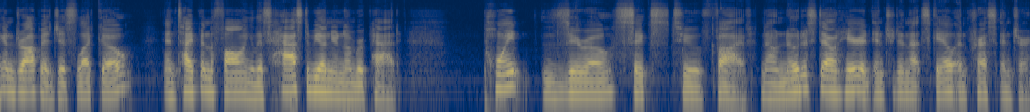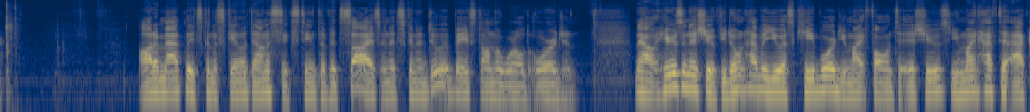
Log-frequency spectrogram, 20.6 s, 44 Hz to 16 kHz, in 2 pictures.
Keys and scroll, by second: 4.9-7.1 typing, 10.4 KP_Enter.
